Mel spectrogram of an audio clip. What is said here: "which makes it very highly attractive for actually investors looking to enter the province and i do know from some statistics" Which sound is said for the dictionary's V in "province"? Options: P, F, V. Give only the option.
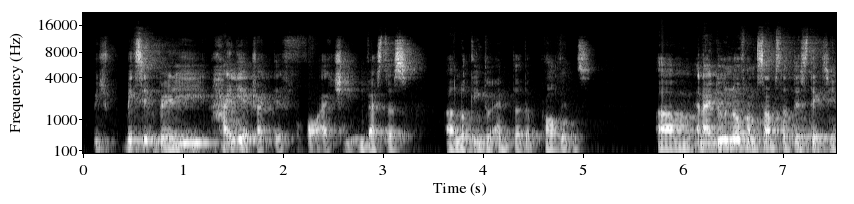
V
